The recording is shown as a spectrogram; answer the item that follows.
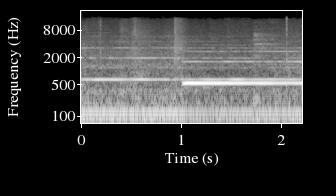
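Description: Two steady, sustained tones: one sounds from the start, and a second, lower and louder one joins about a second in, both held level over a low steady hum.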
